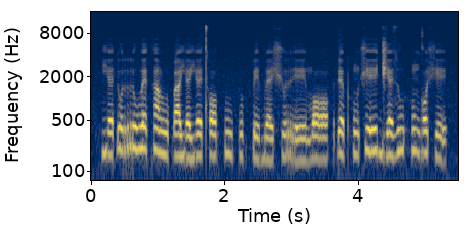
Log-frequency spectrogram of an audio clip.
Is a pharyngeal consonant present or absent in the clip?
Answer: absent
